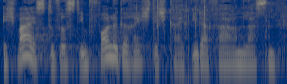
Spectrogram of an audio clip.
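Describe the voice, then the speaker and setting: Actress as a low, reverberant kindly lady. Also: fast talker, close to an everyday voice. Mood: affectionate. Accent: standard German. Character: kindly gentlewoman voicing her affectionate letter to a friend. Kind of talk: period radio drama acting. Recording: reverberant hall effect, faint noise.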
